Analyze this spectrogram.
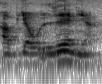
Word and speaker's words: объявление: яъне дар ин ҷо ударение ё аломати зада бигӯем дар ҳарфи е ҳаст, яъне объявление, объявление. аммо дар ин ҷо ҳарфи б каме ғафз талаффуз мешавад.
